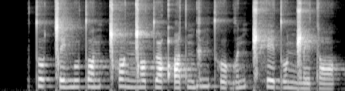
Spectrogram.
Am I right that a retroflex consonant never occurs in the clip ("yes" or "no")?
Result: yes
